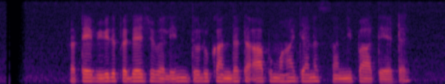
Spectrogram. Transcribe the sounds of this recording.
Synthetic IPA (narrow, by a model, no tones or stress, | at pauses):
ɾɐʈeːʋiʋid̪ʱɐprɐd̪eːʃɐʋəlind̪olukɐnd̪əʈə̰ʔaːpumɐɦad͡ʒanɐsɐnːipaːt̪ejəʈə̰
